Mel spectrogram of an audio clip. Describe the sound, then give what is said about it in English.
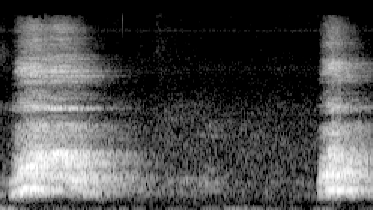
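A pet dog barking twice: two loud, clear barks with a short pause between them, heard alone without any talk. “That's my dog.”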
